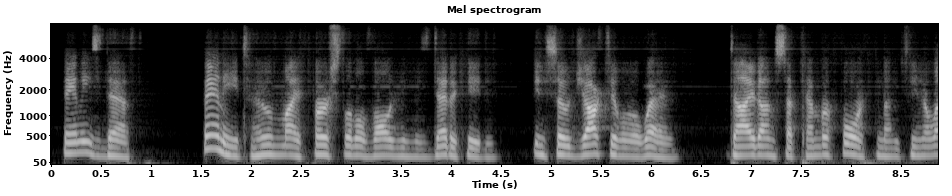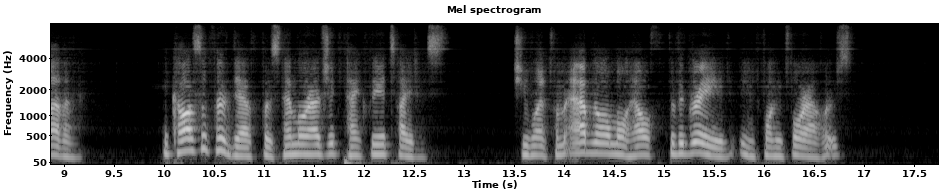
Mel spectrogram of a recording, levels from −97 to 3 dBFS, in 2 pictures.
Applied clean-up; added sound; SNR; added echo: neural mask model DeepFilterNet 3.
